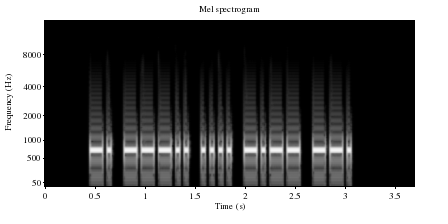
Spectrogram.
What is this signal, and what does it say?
Morse code, heard as a keyed tone, about 28 wpm, 700 Hz. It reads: N8HYG
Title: USA Call Signs - 5 Characters - Repeated 2x - 28wpm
